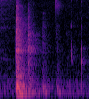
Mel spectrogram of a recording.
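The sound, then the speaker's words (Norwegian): A door bangs shut with a single low thud, followed by a couple of faint clicks and rattles as it settles. It sounds fairly quiet, with no voices. “Da gikk det en dør.”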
